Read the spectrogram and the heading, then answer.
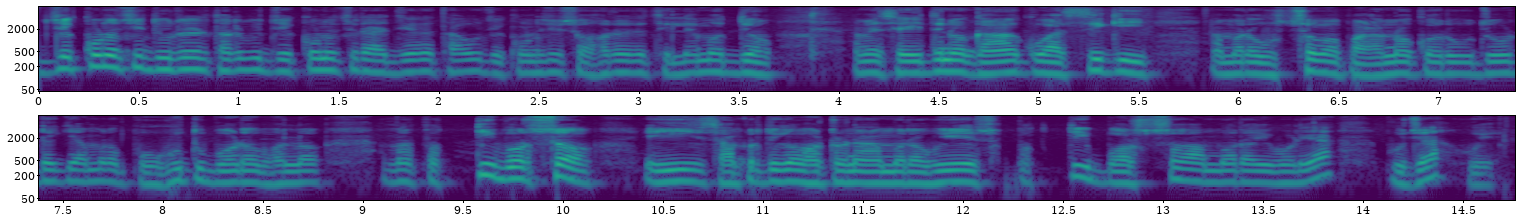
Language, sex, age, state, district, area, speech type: Odia, male, 45-60, Odisha, Jajpur, rural, spontaneous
